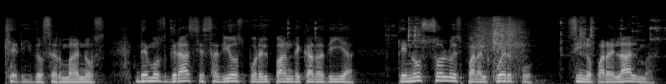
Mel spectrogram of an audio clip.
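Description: A man playing a gentle, devout monastic father in a radio drama, speaking in a fraternal, reflective way. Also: mid-range voice, normal speed, noisy background, close to an everyday voice. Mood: devout, earnest.

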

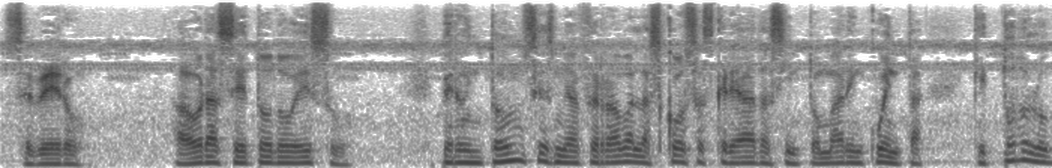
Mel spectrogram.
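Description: A man's voice: lowish voice, warm tone, a little hiss or hum, lightly acted. An actor playing a wise, patient older priest who teaches his disciples reflectively in a religious radio drama. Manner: reflective, didactic.

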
